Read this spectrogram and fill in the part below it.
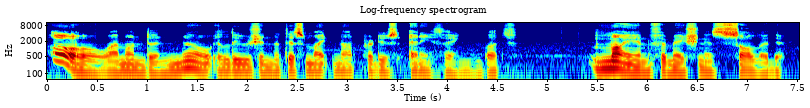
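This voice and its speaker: A man playing a centuries-old vampire spymaster in a roleplay audio drama, patient and wry, speaking in measured phrases with deliberate pauses. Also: fairly low pitch, a little mellow. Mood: assured.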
